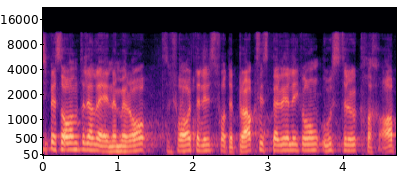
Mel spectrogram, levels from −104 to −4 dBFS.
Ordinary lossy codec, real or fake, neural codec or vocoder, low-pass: none; fake; codec, 24 kHz, 3 kbps, HILCodec; 10.8 kHz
